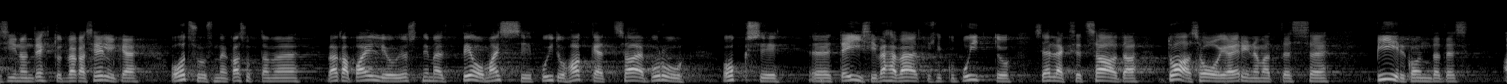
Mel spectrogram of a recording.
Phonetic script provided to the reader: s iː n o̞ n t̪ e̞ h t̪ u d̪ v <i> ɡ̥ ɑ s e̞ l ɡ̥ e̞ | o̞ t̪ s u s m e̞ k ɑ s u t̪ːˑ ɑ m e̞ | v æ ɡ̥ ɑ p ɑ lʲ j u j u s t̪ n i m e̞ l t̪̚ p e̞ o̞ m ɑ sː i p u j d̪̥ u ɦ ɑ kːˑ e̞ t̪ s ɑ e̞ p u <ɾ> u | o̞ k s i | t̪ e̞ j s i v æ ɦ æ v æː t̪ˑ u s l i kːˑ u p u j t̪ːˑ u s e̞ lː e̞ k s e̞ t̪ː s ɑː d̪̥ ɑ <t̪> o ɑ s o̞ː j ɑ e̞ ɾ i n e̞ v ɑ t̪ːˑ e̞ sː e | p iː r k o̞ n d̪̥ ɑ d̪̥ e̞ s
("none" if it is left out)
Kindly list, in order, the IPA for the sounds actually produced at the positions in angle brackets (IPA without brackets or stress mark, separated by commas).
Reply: æ, ɾ, t̪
